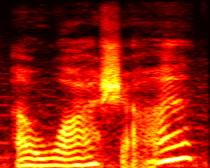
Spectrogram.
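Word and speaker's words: gua sha: My friend recommended me this thing called a a wash. Um, it's spelled gu a s h a but is basically this piece of metal.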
